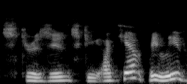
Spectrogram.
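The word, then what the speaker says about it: Straczynski: soft C stress zinsky uh anyway he pronounces it strzynski I can't believe how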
